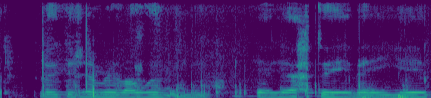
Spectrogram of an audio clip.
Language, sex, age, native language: Icelandic, male, 12, Icelandic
